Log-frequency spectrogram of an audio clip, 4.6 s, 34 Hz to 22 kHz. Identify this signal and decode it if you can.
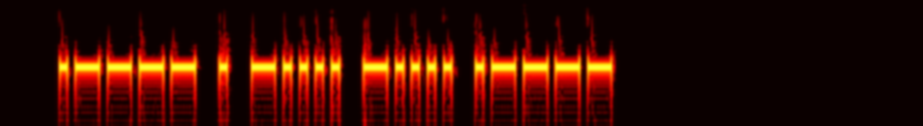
Morse code, heard as a keyed tone, about 30 wpm, 700 Hz. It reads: 1E661
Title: Five Challenging Letter-Number Combinations 30wpm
